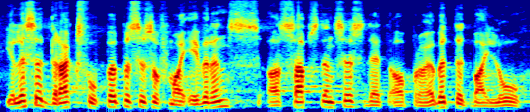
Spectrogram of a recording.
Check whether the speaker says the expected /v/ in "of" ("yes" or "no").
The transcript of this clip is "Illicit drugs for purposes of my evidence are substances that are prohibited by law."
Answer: no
